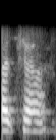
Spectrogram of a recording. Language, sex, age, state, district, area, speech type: Sindhi, female, 60+, Gujarat, Kutch, urban, conversation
